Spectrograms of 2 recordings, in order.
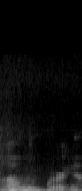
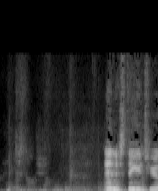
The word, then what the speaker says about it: Anastasia: So, Anastasia. Anastasia, that's how you say it. Not Anastasia.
